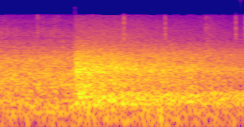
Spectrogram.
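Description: City street traffic noise, with a car passing; the sound grows suddenly louder just under a second in and then slowly fades.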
